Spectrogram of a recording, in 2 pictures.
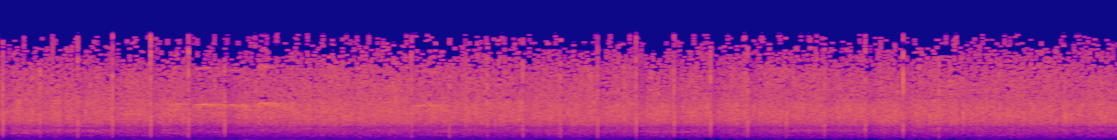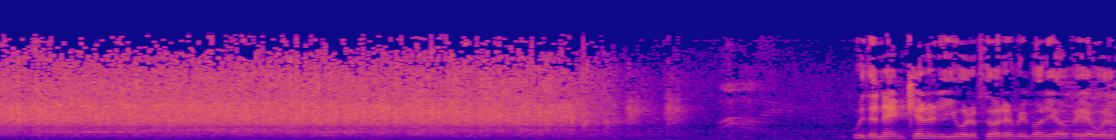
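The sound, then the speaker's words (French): Loud, dense applause from a crowd, following a mention of Health Secretary Robert F. Kennedy Jr., rolls on steadily for about seventeen seconds, then dies away into a brief lull before someone begins speaking. “Vous êtes un Kennedy, on aurait pu penser que tout le monde vous aurait applaudi de ce côté-ci, mais ils oublient rapidement.”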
